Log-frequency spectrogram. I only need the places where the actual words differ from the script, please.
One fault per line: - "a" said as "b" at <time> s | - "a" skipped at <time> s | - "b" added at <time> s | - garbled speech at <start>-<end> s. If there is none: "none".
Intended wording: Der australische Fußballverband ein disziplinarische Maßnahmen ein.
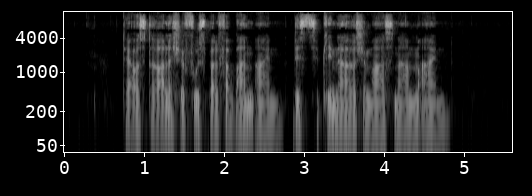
none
